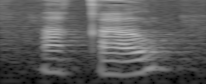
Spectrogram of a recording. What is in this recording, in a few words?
Nukuoro; reef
